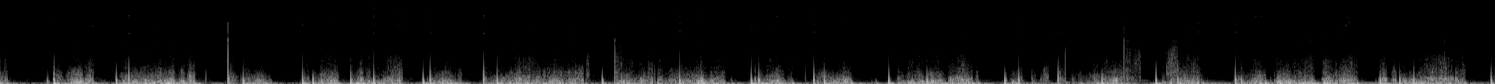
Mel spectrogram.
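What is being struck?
Metal mesh microphone grille rubbed with pearls.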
